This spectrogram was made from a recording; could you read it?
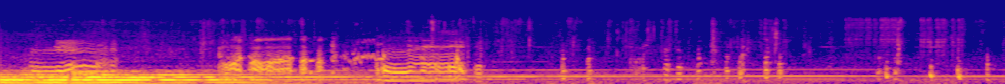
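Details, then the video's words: Backyard rooster crowing among hens: a loud drawn-out crow with stacked harmonics over the first four seconds, then fainter scattered clucks and clicks as the flock settles. "Backyard Chickens Relaxing Sounds Noises Video ASMR Hens Clucking Roosters Crowing!"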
